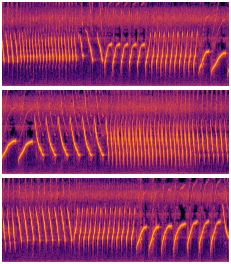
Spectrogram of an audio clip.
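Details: Belgian canary singing a fast, rhythmic song: rapid trills of high whistled notes, bursts of down-slurred chips repeated several per second, and buzzy rolling phrases, continuous and loud throughout with no other sounds.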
